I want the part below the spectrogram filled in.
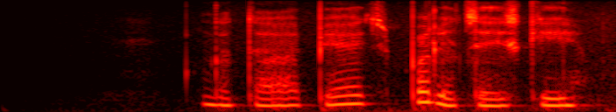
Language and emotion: Russian, sad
